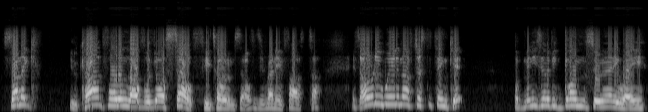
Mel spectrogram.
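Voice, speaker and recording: A male host with a high, soft-toned voice reads fan fiction aloud in a theatrical, mock-dramatic way, ad-libbing sarcastic and incredulous commentary. His intonation is lively and his pace moderate. He's recorded on a cheap microphone, so the sound is muffled and low quality.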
